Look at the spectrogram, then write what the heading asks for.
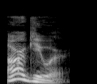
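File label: "arguer", British English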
